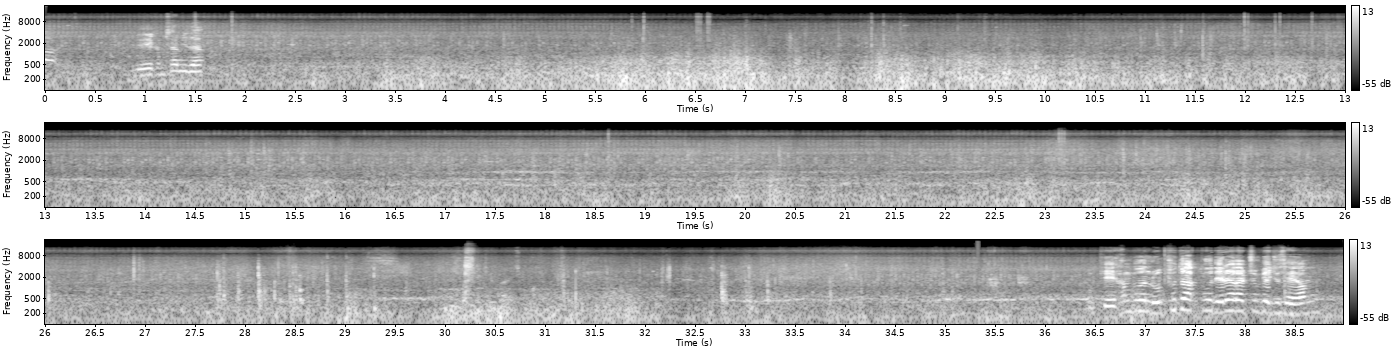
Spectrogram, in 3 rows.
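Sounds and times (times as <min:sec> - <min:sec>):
water noise: 0:00.0 - 0:38.9
wind buffeting microphone: 0:00.0 - 0:38.9.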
